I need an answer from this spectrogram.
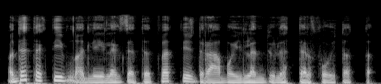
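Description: A man reading an audiobook, telling a first-person story in a steady manner. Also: deep voice. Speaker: audiobook narrator.

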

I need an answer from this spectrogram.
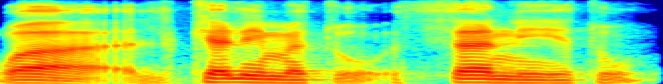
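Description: A man teaching a classical grammar lesson, explaining and reciting verse in a measured way. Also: on the low side, fairly even intonation, creaky, fairly bright tone, smooth.

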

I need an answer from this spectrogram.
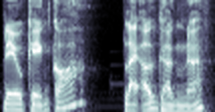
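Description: A man, narrating a ghost story in a steady, measured way. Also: fairly low pitch, soft background music.

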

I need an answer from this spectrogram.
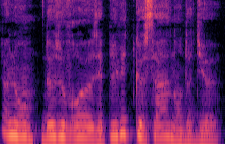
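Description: A man's voice: medium pitch, lively intonation, fairly quick, warm tone, slightly rough. A man voicing a pompous, self-important theatre director in his fifties who bellows and swears. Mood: bellowing. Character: pompous loud fiftyish male theatre director.

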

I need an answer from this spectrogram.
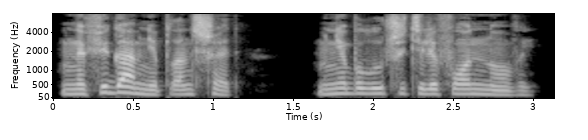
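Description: A woman's voice: on the low side, normal speed, darkish tone, no echo, clean studio sound, lightly acted. A woman voicing a stubborn, hurt young boy who talks earnestly and defensively in an audiobook. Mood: sulky.

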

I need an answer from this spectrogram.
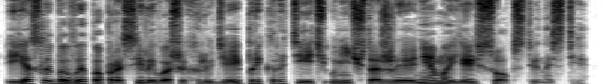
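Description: A man voicing a cool, stern young male landowner with a measured way of talking, in an audiobook. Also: on the low side, big pitch swings, darkish tone, no room sound, studio quality, voice pushed up.

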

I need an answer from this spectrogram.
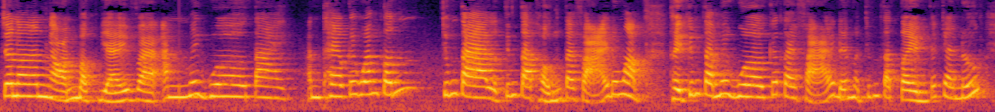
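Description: A woman's voice: sits high, animated, brisk. A woman telling a ghost story in a chatty, casual way, talking straight to her listeners. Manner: chatty, addresses listeners directly. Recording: roomy echo.

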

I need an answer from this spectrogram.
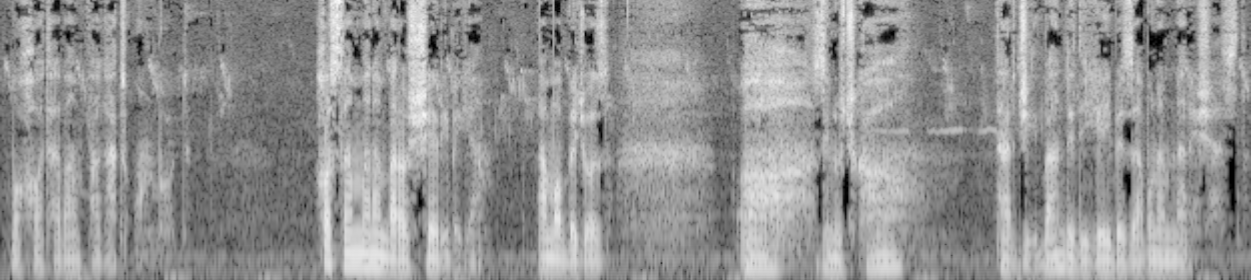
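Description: Male narrator, first-person story, extremely deep voice, breathy husky tone, wistful telling. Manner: soft, reflective, wistful telling. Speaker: audiobook narrator.

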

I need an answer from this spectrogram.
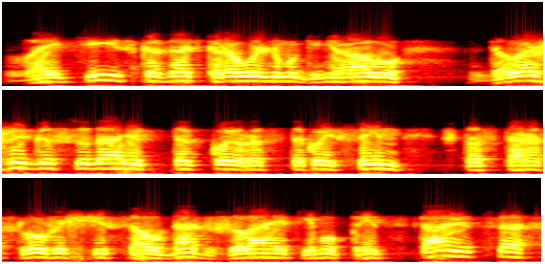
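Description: A man voicing a proud, dying old veteran soldier who shouts and boasts in a radio reading. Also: mid-range voice, expressive, measured pace, pitched above the performer's own voice, lightly acted. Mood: boastful. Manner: shouting, boastful, breaking into coughs. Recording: tinny radio broadcast.

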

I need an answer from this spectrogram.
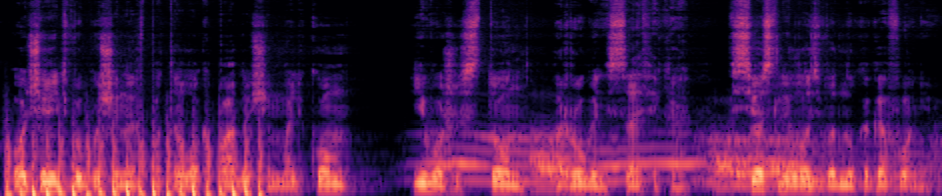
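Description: A man narrating an audiobook in a steady, measured reading. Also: fairly low pitch, very noisy. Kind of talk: scripted narration. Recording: faint music underneath.

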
